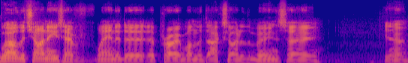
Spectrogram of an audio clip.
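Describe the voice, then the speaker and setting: Australian-accented male speech, moderate in pace. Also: medium pitch for a man, fairly even intonation. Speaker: metal podcast host. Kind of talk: casual chat. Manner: halting.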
